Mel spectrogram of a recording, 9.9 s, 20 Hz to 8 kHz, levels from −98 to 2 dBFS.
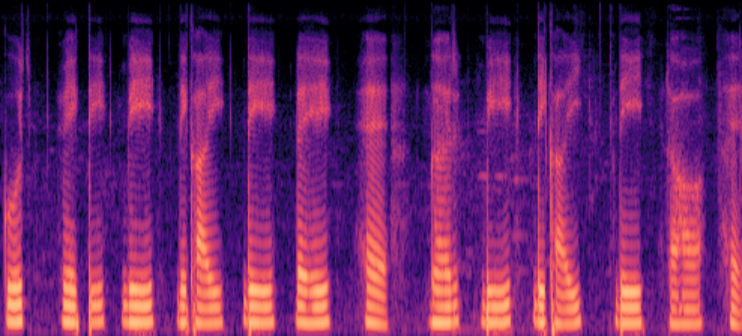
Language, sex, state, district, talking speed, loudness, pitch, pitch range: Hindi, male, Rajasthan, Jaipur, 80 wpm, -18 LUFS, 145 Hz, 135-150 Hz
